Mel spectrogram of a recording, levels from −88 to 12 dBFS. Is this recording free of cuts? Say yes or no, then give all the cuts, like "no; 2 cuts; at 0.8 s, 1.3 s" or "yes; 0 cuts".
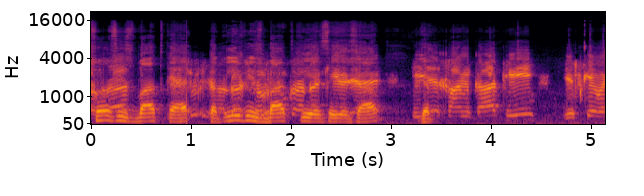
no; 1 cut; at 0.9 s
